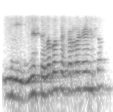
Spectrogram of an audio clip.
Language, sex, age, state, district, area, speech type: Telugu, male, 18-30, Telangana, Nizamabad, urban, conversation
